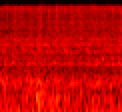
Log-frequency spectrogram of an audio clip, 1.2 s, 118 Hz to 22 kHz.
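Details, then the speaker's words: 2005 Chevy Tahoe idling after replacing a leaking vacuum line. It had shaken while driving and flashed the check engine light. Short, even idle with a steady hum, no hiss or stumble; normal idle, shaking gone. "Looks like it's doing good. We're not getting no more shaking of the engine. The whole engine was shaking, so problem fixed."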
